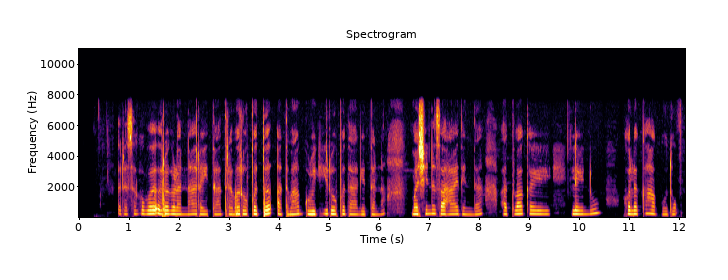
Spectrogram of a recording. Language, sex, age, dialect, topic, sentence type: Kannada, female, 18-24, Dharwad Kannada, agriculture, statement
